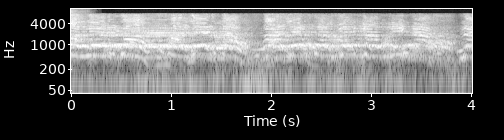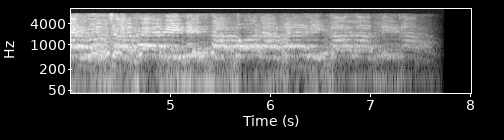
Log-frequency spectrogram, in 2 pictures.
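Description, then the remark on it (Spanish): A large crowd at a protest march against violence chants and shouts together in a loud, sustained roar of many voices, rising and falling in rhythmic surges before cutting off abruptly. “Salgo a marchar contra la violencia que vivimos en todos los ámbitos, en todos los momentos, por toda la gente.”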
